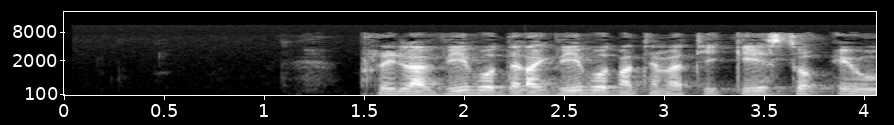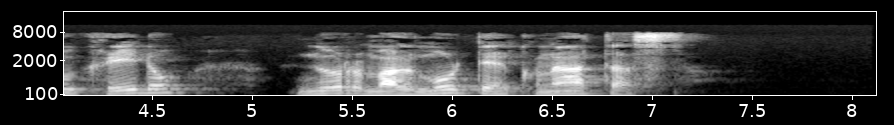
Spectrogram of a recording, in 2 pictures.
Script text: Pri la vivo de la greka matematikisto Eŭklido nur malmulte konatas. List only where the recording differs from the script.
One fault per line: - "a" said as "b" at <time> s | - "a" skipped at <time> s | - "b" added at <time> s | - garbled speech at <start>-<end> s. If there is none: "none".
- "greka" said as "vivo" at 2.5 s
